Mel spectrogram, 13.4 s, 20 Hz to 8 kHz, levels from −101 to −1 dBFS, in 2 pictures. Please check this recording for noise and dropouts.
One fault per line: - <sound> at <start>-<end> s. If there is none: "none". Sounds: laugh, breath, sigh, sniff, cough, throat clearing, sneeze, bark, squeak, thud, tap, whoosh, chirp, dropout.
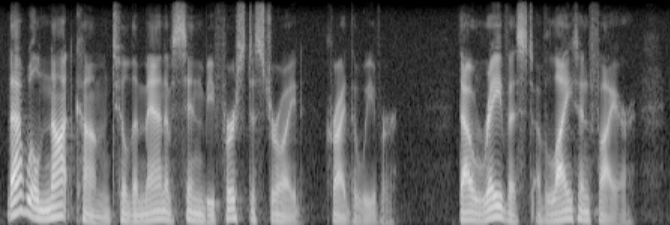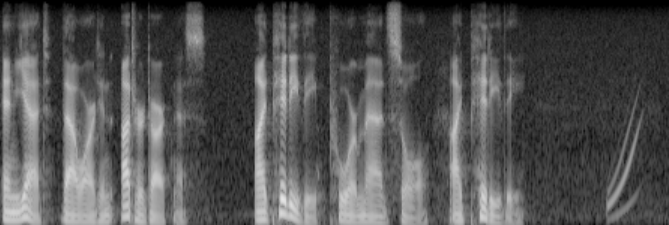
- chirp at 12.8-13.1 s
